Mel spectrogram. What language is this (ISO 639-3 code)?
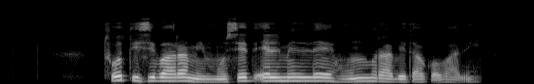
trw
